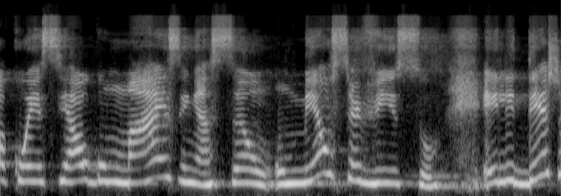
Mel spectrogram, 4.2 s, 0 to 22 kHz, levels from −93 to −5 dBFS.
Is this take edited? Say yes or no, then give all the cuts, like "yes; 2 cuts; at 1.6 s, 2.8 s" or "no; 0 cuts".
no; 0 cuts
